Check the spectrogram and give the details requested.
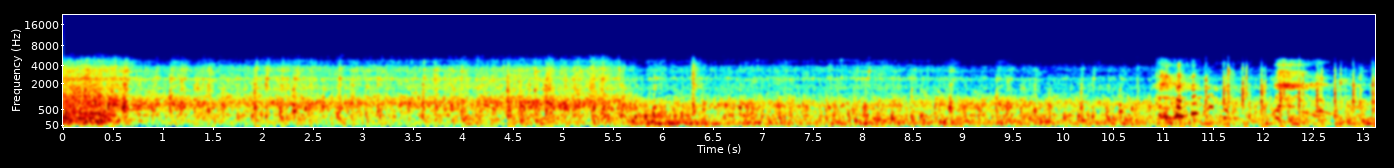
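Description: Passenger train running on its rails, a steady rumbling clatter, with a run of sharp clacks about eleven seconds in.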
